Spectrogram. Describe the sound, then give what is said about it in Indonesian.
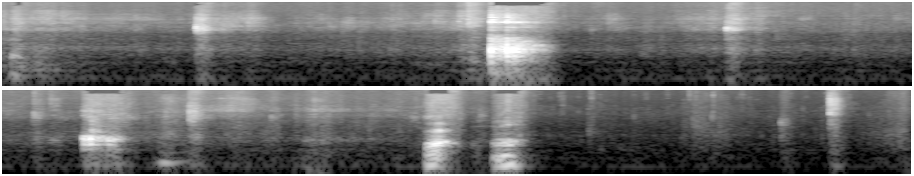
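A spoon clinks and clatters against dishes in a handful of separate, irregular knocks, moderately loud, with quiet gaps between each sharp contact. “Kita ambil sendok aja.”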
